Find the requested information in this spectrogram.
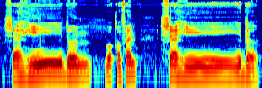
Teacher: شین زبر شاہ, ہا یا زیر ہی, شاہی, دال 2 پیش دن, شہید, وقفاً شہید. یہ یا مدہ ہے, اس کو کھینچ کر پڑھیں گے مزید وقفاً میں, صرف وقفاً میں کھینچ کے پڑھیں زیادہ.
